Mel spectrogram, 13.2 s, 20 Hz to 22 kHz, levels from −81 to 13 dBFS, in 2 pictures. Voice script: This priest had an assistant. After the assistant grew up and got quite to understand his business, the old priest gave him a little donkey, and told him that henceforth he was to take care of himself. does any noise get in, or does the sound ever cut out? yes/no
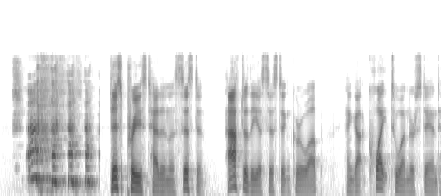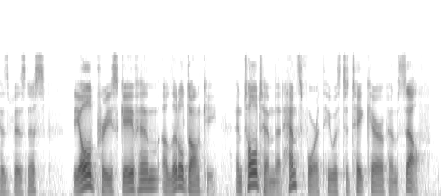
yes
